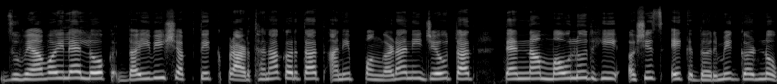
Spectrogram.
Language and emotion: Goan Konkani, neutral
